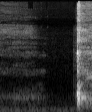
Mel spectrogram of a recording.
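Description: A single sharp, forceful cough after near silence: an ordinary isolated cough.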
